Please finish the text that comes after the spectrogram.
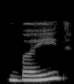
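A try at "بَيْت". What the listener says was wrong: نہیں بیت. با یا زبر بئی آگے لمبی تا ہے. بیت.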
